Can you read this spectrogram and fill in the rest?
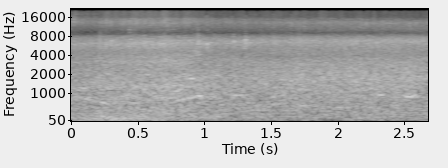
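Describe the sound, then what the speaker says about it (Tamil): Heavy rain pours steadily over the Melmalaiyanur area of Villupuram district, Tamil Nadu, a dense, continuous hiss of falling water with no break and no voices. "விழுப்புரம் மாவட்டம் மேல்மலையனூர் சுற்றுவட்டார பகுதிகளில் அரை மணி நேரத்திற்கும் மேலாக கனமழை வெளுத்து வாங்கியது."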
